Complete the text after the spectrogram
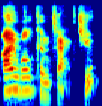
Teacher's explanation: You can notice that when it is a verb it's the second syllable that is pronounced.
